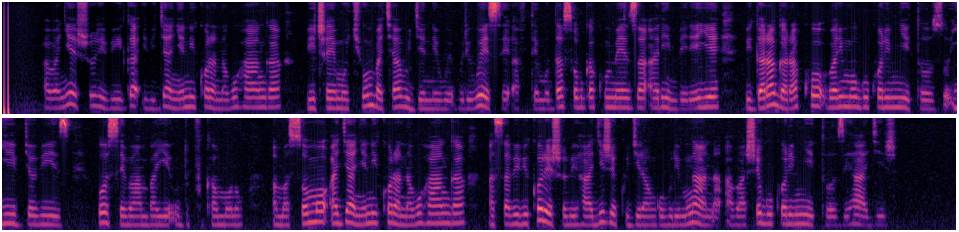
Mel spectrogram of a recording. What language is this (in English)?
Kinyarwanda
